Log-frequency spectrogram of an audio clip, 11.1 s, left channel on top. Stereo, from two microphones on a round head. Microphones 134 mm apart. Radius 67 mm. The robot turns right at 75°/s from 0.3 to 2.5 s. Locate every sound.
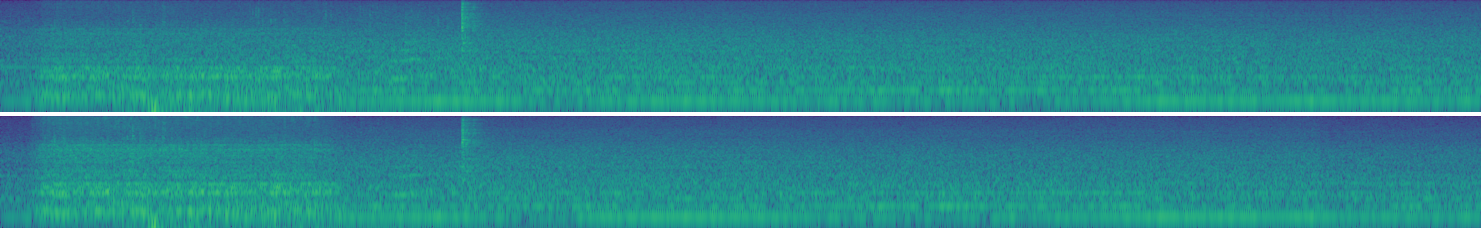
0.9 s a child speaking: 40° right (ahead or behind), 1.0 m; by 3.3 s 75° left (ahead or behind), 1.0 m
3.5 s a snare drum: 35° left (ahead or behind), 2.5 m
